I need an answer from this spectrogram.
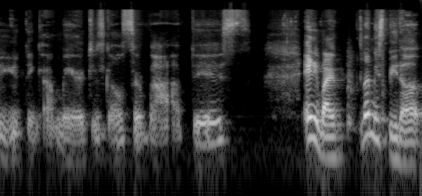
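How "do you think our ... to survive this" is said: irritating, raspy, rough, creaky voice. Imitating Wendy asking whether the marriage will survive: imitating Wendy's voice. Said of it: "Wendy pissed me off with that damn voice".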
